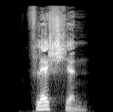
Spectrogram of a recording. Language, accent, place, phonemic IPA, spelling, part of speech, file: German, Germany, Berlin, /ˈflɛʃçən/, Fläschchen, noun, De-Fläschchen.ogg
- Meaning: diminutive of Flasche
